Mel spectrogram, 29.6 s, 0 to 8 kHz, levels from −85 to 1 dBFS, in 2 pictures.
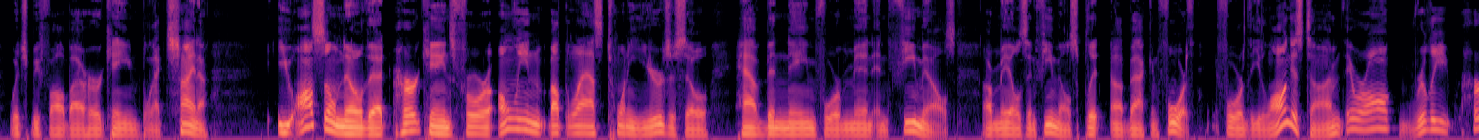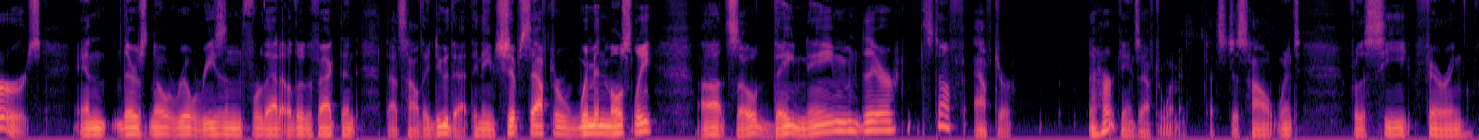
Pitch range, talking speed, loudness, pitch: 80-105 Hz, 185 wpm, -27 LUFS, 90 Hz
